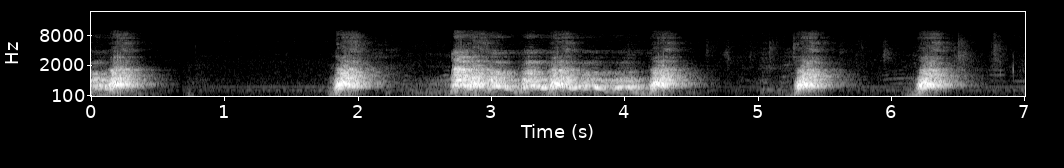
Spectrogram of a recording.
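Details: An English Cocker Spaniel barks at its owner in reaction to a sneeze, giving sharp, loud barks singly and in a quick cluster with short pauses, while another cocker tries to chase it off.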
